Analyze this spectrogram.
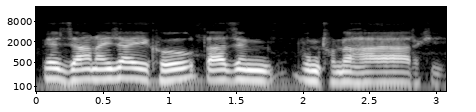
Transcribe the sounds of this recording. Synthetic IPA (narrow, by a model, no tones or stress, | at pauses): bezanajzajkʰɯtazɯŋbuŋtʰunaɦaɾɯkʰi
